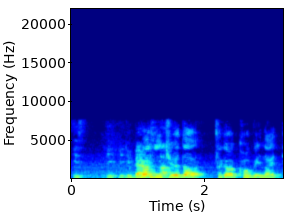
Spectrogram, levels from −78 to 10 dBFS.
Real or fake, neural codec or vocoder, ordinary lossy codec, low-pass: real; none; none; none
